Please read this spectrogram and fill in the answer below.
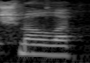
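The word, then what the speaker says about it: Schmoeller: Directed by I'll let you say his name because you know how to pronounce his name. Thank you. It's David Schmola who also did Taurus Trap by the way.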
